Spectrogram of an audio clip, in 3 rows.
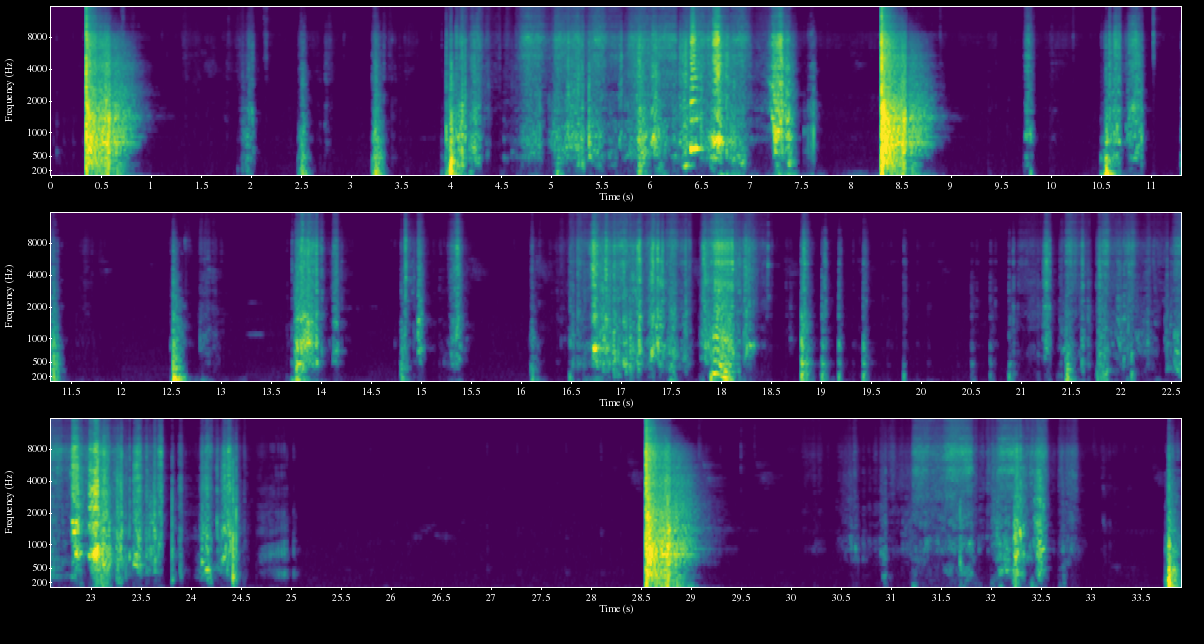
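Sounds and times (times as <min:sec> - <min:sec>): balloon bursting pop: 0:00.3 - 0:00.9, 0:08.3 - 0:08.9, 0:28.5 - 0:29.2
rubbing squeaky latex balloons: 0:04.3 - 0:07.5, 0:16.5 - 0:18.5, 0:21.0 - 0:24.9, 0:31.0 - 0:32.7.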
